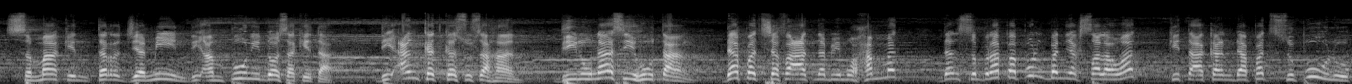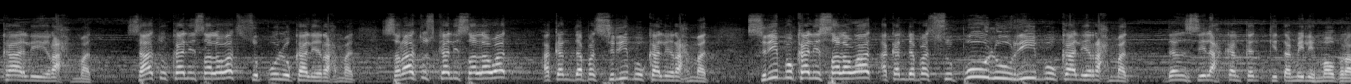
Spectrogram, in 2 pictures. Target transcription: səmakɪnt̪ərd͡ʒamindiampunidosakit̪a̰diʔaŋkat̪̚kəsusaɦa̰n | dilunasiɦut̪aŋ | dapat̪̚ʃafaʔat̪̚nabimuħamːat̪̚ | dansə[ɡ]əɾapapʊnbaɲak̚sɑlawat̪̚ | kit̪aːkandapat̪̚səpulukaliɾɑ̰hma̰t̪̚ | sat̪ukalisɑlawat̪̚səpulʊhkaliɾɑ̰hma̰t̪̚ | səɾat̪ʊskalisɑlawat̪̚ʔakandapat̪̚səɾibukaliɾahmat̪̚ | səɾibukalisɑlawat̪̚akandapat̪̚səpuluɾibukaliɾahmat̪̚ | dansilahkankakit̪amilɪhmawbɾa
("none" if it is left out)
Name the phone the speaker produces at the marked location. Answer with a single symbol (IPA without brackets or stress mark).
b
